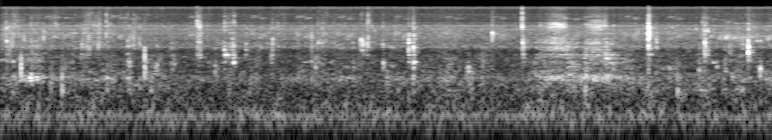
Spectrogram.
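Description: Close-up mouth sounds of eating rice and dal: soft chewing and lip smacks, with scattered small wet clicks.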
